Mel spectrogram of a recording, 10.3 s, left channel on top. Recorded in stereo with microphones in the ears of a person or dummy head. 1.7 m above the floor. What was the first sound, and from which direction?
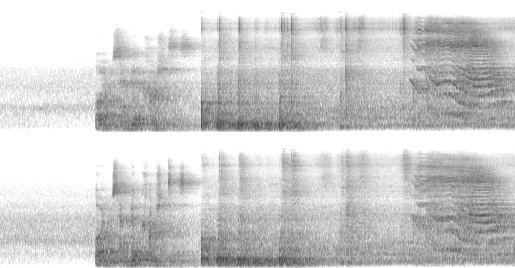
A woman speaking, 35° right (ahead or behind).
